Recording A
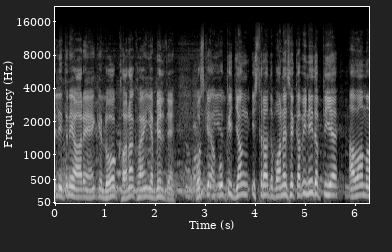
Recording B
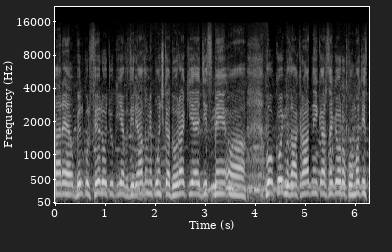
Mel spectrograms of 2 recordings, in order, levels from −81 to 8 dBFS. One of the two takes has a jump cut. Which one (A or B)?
A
